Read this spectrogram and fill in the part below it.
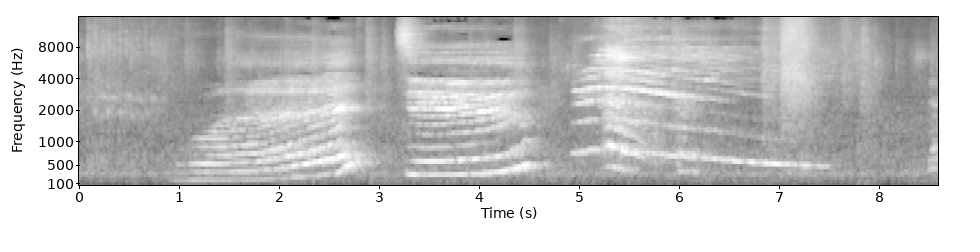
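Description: A young woman sings in a high, sing-song voice, close by.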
